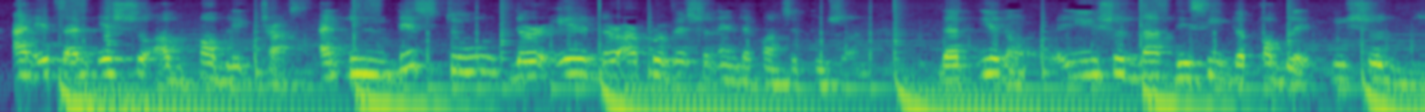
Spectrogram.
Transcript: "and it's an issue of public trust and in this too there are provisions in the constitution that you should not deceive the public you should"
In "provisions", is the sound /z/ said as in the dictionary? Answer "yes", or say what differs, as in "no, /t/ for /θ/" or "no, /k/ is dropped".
no, /z/ is dropped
